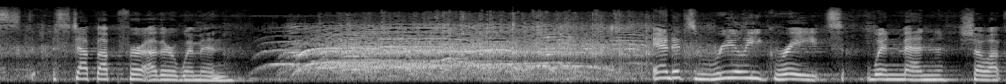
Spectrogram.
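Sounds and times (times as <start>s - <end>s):
speech: 0.3s - 3.2s, 6.5s - 10.0s
crowd cheering: 2.5s - 7.1s.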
